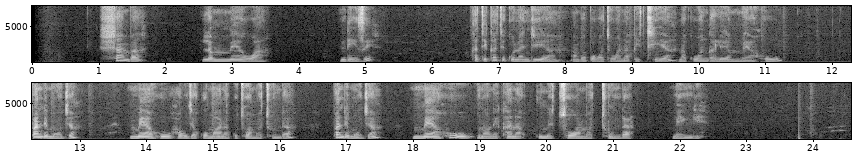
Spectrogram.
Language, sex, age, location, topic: Swahili, female, 36-49, Kisii, agriculture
